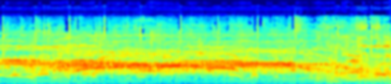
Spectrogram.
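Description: A concert crowd claps and cheers loudly and steadily for a birthday boy, with voices shouting over the applause throughout.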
